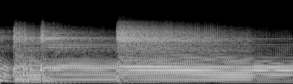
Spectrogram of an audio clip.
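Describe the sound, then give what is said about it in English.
A clean electric guitar played without overdrive, straight from the pickup with volume and tone bypassed, strikes two quick chords, then a third that rings out and slowly decays, with a wash of spring reverb trailing behind. Fairly loud, no talking. “Spring reverb in there.”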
